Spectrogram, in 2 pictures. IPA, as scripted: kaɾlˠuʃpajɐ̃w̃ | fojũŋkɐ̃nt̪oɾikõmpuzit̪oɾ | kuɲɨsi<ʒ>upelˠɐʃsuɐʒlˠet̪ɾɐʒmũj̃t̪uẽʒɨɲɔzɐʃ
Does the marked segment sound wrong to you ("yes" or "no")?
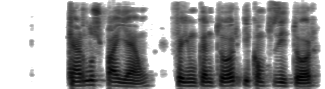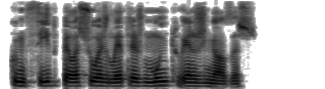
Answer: yes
